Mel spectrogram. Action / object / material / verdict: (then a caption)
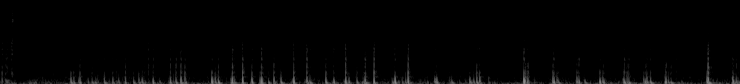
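tap / cork coaster / cork / none. A round, flat, tan cork coaster, thin and solid, is tapped and scratched with fingertips and nails. The result is a quiet, rapid series of dull, low thumps with almost no ring, over faint scratchy texture.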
